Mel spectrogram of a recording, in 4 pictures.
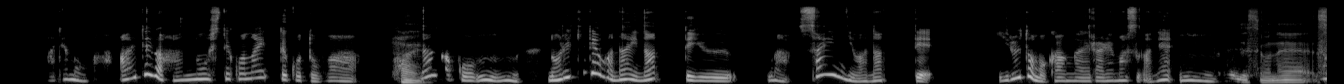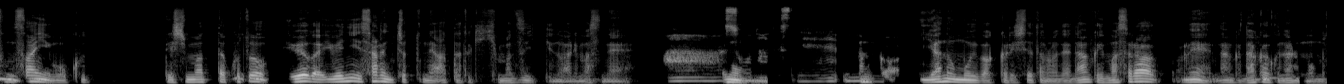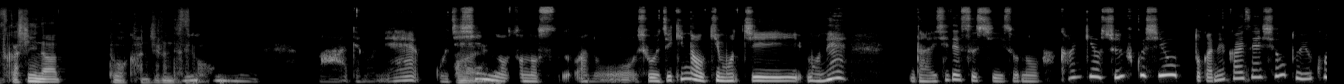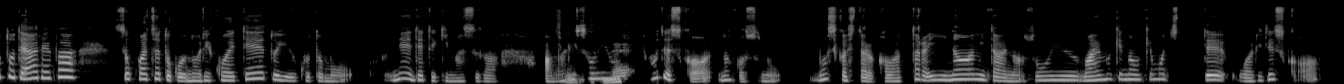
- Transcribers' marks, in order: other noise
- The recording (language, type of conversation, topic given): Japanese, advice, お祝いの席や集まりで気まずくなってしまうとき、どうすればいいですか？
